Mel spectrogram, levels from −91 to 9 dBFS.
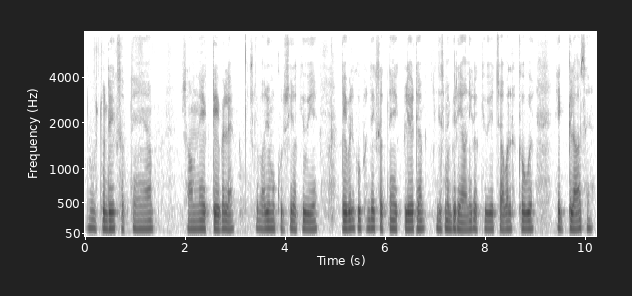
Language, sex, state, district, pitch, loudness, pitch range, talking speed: Hindi, male, Chhattisgarh, Bilaspur, 115 Hz, -31 LUFS, 115-120 Hz, 215 wpm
